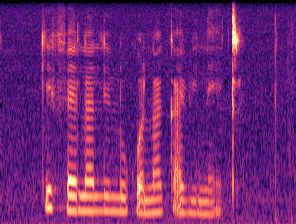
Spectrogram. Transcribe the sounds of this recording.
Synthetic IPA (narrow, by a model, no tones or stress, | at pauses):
kʼɪfɛlalɪlʊkʼɔlakʼa̰binɛ̰ːtʼɛ̥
